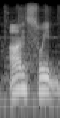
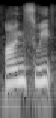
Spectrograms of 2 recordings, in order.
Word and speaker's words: ensuite: closet, we had an ensuite bathroom. Ensuite bathroom. Ensuite bathroom, Sorry, another note on the spelling here. It's E-N right? hyphen S-U-I-T-E. So even though it's E-N, we pronounce it like an O-N.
